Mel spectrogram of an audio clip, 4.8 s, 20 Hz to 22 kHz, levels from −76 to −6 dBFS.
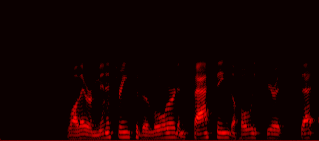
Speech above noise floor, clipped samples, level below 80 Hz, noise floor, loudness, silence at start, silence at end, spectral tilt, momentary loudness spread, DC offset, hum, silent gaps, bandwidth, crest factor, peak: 35 dB; under 0.1%; under -90 dBFS; -90 dBFS; -55 LUFS; 1 s; 0 s; -4.5 dB/octave; 10 LU; under 0.1%; none; none; 13 kHz; 24 dB; -32 dBFS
